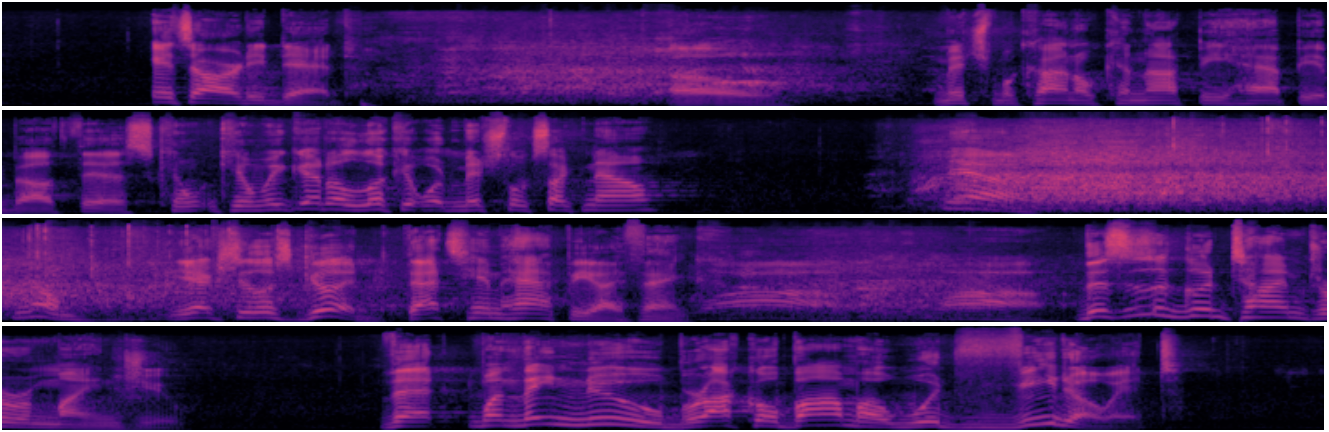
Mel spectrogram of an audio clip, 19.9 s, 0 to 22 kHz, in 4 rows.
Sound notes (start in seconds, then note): 4.1 laughter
